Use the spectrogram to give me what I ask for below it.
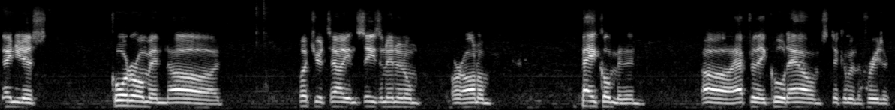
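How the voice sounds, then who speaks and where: A man's voice: medium pitch, flat delivery, a little slow, pauses often, a bit bright, clean tone, lo-fi sound. A man on his phone in a casual online group chat, explaining things plainly and unhurriedly. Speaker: chat participant.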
